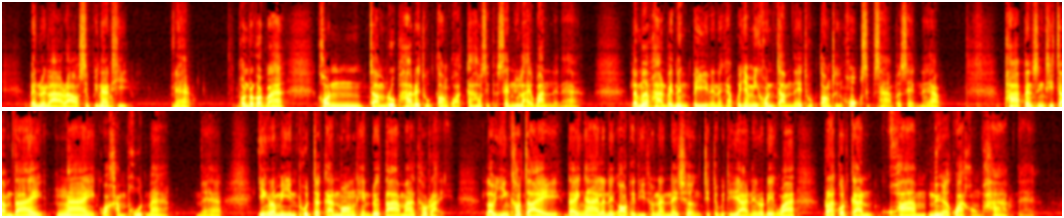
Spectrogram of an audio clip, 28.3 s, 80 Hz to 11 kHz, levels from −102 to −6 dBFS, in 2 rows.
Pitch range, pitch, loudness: 85-115 Hz, 100 Hz, -18 LUFS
